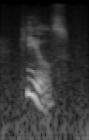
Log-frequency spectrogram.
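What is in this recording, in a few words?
"heels", US English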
